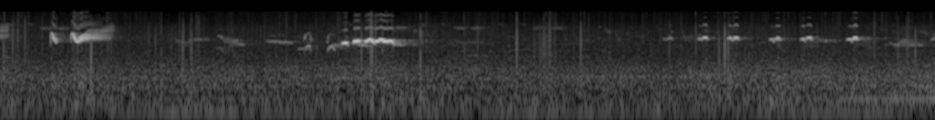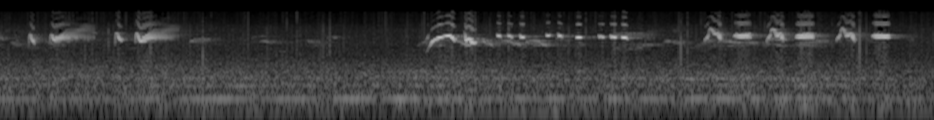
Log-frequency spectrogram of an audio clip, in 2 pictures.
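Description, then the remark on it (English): A song thrush sings in bursts of bright, varied whistled phrases, each repeated with short pauses between, over a faint low hum and no talking. “Song thrush, song.”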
